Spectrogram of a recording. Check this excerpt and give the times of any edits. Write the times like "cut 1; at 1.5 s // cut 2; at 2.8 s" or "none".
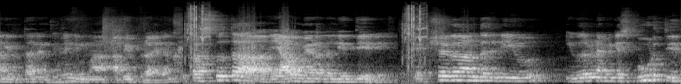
cut 1; at 1.8 s // cut 2; at 3.9 s

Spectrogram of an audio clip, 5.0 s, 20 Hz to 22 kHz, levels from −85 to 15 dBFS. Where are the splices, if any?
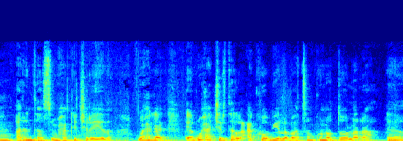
cut 1; at 1.5 s

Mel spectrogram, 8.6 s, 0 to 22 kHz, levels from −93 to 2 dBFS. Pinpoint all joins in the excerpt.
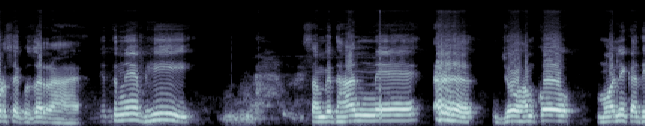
cut 1; at 1.5 s

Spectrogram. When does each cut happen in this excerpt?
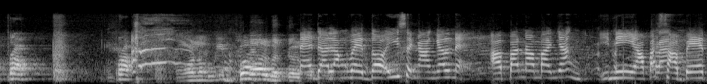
cut 1; at 2.5 s

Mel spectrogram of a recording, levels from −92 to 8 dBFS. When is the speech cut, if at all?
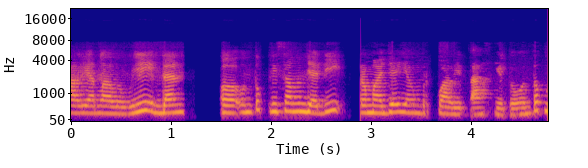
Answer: cut 1; at 2.9 s

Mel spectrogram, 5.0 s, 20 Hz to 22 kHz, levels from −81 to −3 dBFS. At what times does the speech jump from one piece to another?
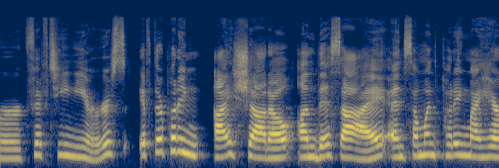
none

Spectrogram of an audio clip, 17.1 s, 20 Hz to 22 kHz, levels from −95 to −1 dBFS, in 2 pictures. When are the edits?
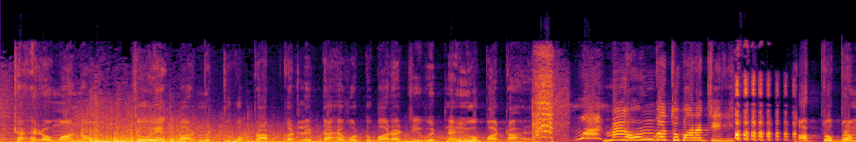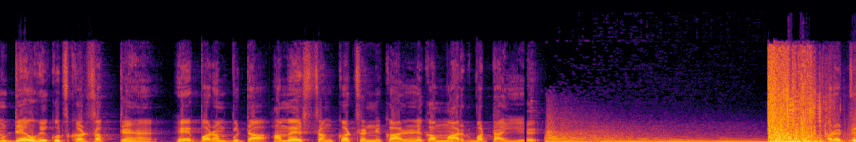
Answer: cut 1; at 7.8 s // cut 2; at 13.9 s

